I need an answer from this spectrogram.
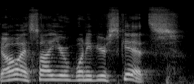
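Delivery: high, dismissive, condescending voice. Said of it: "something that a dismissive parent says".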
